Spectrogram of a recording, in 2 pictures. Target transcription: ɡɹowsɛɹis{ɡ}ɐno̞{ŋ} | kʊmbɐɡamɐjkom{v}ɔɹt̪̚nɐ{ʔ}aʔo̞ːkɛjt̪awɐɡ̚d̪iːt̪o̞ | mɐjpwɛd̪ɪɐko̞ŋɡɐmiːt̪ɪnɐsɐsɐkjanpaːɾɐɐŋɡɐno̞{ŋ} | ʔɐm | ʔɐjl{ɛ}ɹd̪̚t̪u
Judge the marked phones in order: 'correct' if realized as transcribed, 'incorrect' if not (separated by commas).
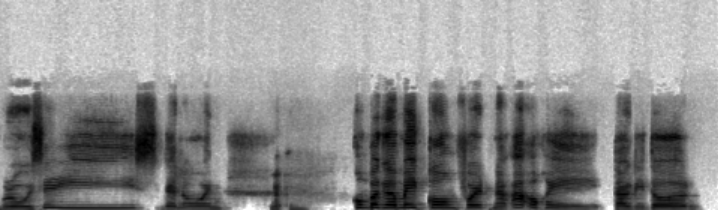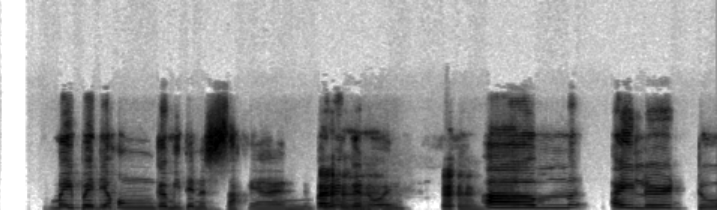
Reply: correct, incorrect, incorrect, correct, incorrect, correct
